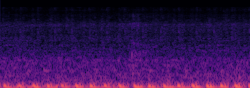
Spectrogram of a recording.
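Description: Motorcycle engine running steadily, apparently a Terminator bike, with a low rhythmic pulsing thump and a slight clatter, fairly close and alone.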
